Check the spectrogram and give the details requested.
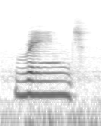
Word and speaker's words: range: Range. En singular, la G como la J en inglés.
